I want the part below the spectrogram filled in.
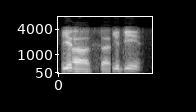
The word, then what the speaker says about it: Yadin: Yadin.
